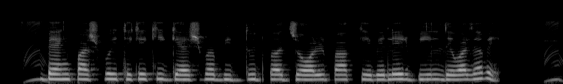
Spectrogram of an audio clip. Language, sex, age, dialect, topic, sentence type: Bengali, female, 25-30, Western, banking, question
